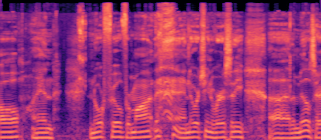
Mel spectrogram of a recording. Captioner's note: chuckles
